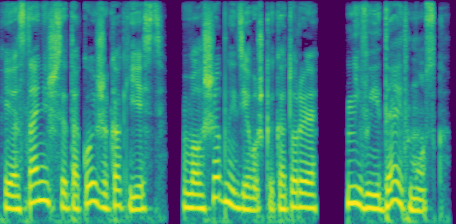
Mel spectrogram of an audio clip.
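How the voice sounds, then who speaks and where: A woman voicing a stern, impatient male battle mage with a gruff, clipped way of talking. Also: low-pitched, expressive, moderate pace, warm tone, dry recording, clean studio sound, voice pushed down. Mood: firm.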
